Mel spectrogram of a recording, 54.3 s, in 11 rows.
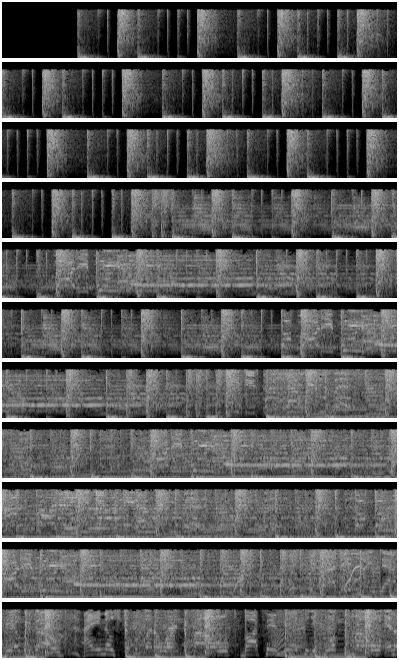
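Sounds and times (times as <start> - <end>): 
funk music: 1.2 - 54.3.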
